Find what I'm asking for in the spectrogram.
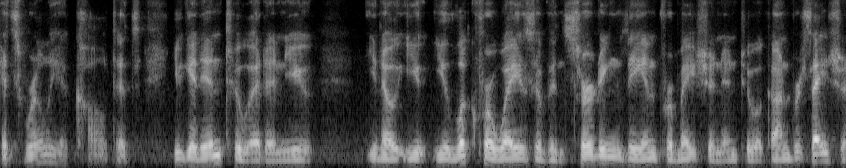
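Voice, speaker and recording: With lively intonation and a very deep, low pitch, a man talks at a moderate pace, recorded dry and close with no echo. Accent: American. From US West Coast. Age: 70s. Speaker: pastor. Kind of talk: testimony.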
